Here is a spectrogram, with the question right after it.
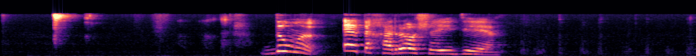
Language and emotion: Russian, positive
